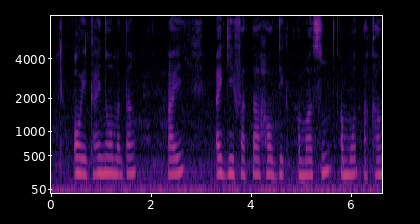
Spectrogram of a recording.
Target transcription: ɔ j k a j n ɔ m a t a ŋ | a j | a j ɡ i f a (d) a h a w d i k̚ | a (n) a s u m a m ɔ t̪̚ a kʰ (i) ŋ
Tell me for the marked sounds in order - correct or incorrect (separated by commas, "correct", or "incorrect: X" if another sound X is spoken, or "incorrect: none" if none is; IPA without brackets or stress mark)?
incorrect: t, incorrect: m, incorrect: a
